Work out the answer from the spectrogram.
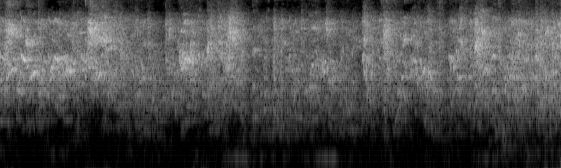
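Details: Indoor pet budgerigars chatter in a crowded chorus of squawks and warbling chirps, swelling and dipping slightly, with faint low hums in the background.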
